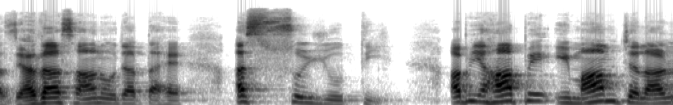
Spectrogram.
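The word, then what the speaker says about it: السيوطي: یہی تلفظ بتایا ہے۔ اب جو اصل لفظ ہے اس کا وہ سامنے آ گیا الاسیوطی، لیکن اس کی تخفیف پہ کرتے ہیں تاکہ اس کو پڑھنا آسان ہو جائے، یا بعض لوگوں نے تلفظ یہ بولا ہے السیوطی۔ اب جب ہم السیوطی پڑھیں گے تو جو الف کا ضمہ تھا وہ سین پر آ جائے گا، سیوطی آ جائے گا،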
